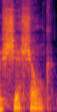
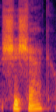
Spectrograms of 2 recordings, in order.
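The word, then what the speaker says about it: Shoshenq: by the Egyptians under pharaoh cheshonk the Pharaoh is also called shishak or shishok or shoshink pick your pronunciation The Invasion is conventionally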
